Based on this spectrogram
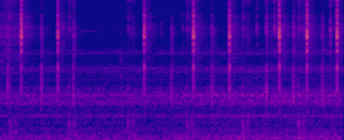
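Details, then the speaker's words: Chinese diesel air heater mounted in a toolbox, running on low then heat turned up: light sharp pump ticks about four a second over faint fan hum, coming closer together as heat rises; normal fuel pump metering. "hear that fuel pump start to increase starting to hear it increase"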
